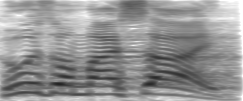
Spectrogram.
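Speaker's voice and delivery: high, loud call to the window; Jehu calls out for anyone on his side; rallying shout. Retold or imitated. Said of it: "I believe that he says".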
